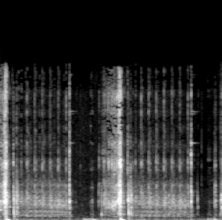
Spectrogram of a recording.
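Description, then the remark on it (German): A rotary telephone dial turning and whirring back, a rapid mechanical ticking in short bursts with brief pauses between them, fairly loud and with no voices. “Die gute alte Wählscheibe eines Telefons.”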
